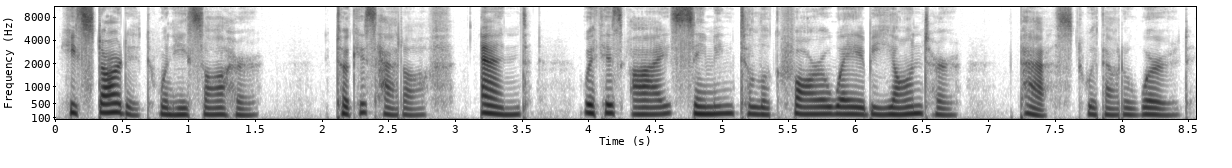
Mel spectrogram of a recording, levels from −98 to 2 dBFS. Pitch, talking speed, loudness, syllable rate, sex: 200 Hz, 175 wpm, -21 LUFS, 4.4 syllables/s, female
